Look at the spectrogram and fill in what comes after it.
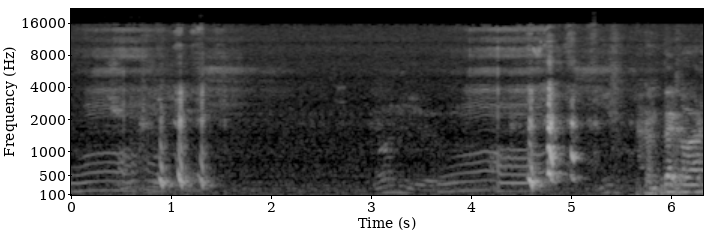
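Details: Sleeping beagle snoring: soft, rhythmic nasal snores mixed with a woman's laughter in a quiet room.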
